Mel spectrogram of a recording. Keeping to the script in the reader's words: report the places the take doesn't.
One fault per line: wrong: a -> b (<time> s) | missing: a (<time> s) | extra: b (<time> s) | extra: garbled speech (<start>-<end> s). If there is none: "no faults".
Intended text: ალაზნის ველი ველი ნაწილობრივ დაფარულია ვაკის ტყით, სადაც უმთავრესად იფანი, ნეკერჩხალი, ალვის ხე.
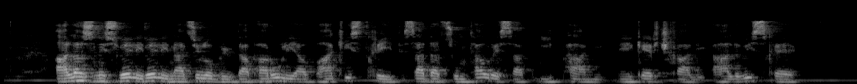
no faults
